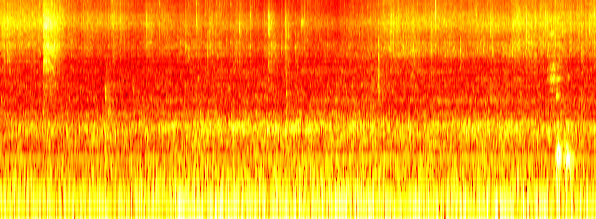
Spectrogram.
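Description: Nacho topping cooks in a hot pan, sizzling as a steady crackling hiss with a few brief clinks and stirring scrapes, close and moderately loud.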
